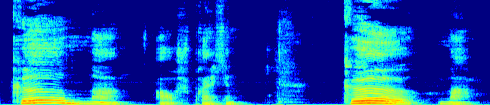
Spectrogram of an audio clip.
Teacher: CA eher mit der Nase, und MA, offen.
